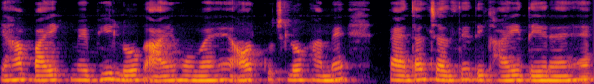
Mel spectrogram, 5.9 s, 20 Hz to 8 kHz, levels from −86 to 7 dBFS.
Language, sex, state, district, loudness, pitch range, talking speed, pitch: Hindi, female, Bihar, Purnia, -18 LUFS, 165-180 Hz, 180 wpm, 170 Hz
